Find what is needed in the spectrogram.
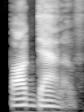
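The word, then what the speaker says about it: Bogdanove: he introduced himself and it's john bogdanov that's how the man says his name you learn something new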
